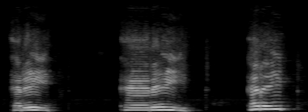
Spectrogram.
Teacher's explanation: Vejam que esse at, que é as, para dizer as horas, às 8 horas, como o número 8 em inglês é 8, começa com som de vogal, a letra T veio entre sons de vogais, do A e do E, de 8. Então, ele pronunciou o T com som de R.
